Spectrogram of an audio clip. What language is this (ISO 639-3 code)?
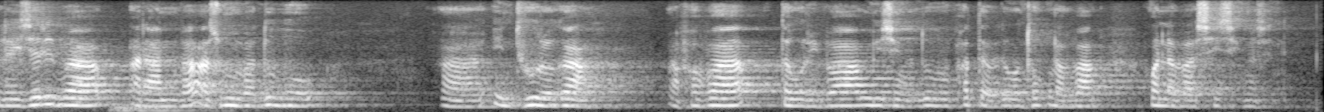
mni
